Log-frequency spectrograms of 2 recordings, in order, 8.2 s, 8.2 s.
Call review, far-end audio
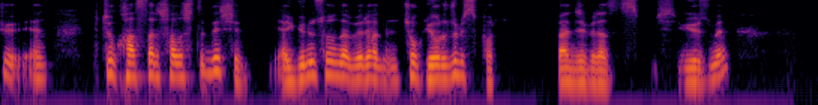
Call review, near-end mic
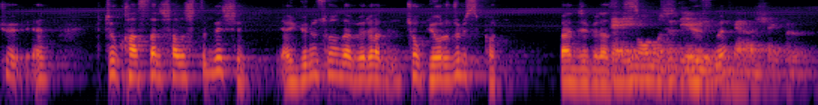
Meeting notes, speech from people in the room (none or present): present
